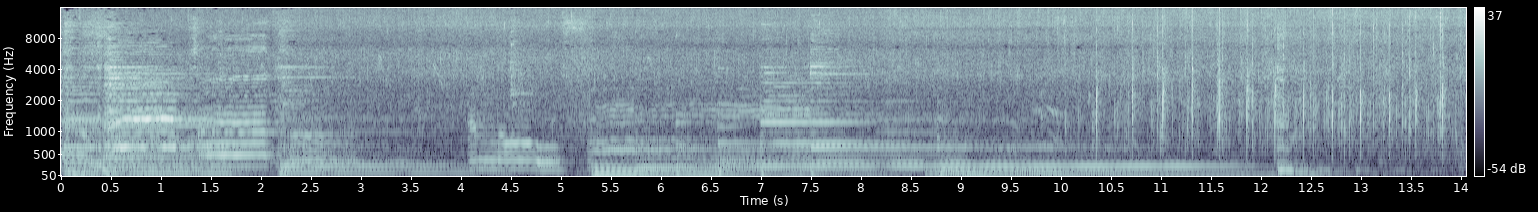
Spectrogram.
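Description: Live acoustic guitar and voice finishing a song, ending on long held chords that die away about twelve seconds in. Scattered hand-clapping from a small audience starts over the final chord and carries on near the end.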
